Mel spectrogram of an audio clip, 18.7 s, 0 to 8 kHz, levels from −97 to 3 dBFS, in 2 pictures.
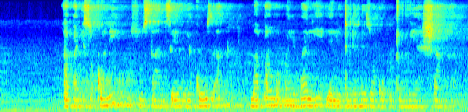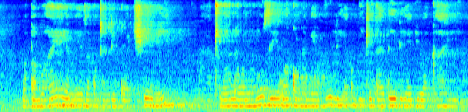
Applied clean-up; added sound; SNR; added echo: none; Engine / Boat, Water vehicle; 15 dB; reverberation time 2.0 s.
